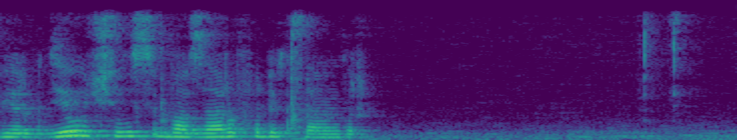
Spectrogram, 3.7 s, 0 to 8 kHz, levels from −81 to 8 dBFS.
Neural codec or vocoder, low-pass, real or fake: none; 7.2 kHz; real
